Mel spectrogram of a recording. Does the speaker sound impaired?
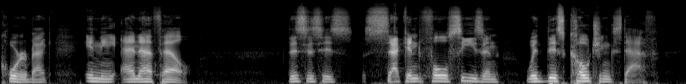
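No.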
